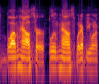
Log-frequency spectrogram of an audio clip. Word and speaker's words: Blumhouse: You know, what's funny is I keep saying Bloomhouse. I keep I saying know. Bloom, Bloom, as opposed to Blum. Blumhouse. Yes, I think it's actually pronounced Blum.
